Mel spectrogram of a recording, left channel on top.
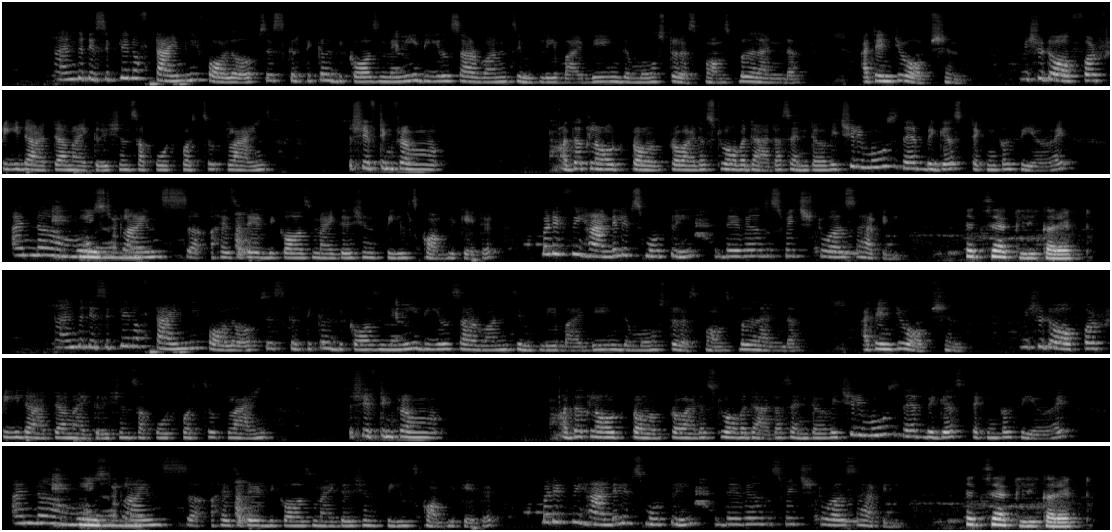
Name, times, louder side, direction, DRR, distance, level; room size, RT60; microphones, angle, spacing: voice 1, 0.5-8.0 8.6-9.6 10.2-13.8 14.5-15.5 16.5-21.7 22.2-27.1 27.6-31.1, left 1 dB, 75° left, 1.6 m, -32 dB
voice 2, 22.7-23.6 24.5-24.6 31.8-33.0, right 1 dB, 5° right, 0.4 m, -22 dB
11.0 x 4.3 x 2.9 m
head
